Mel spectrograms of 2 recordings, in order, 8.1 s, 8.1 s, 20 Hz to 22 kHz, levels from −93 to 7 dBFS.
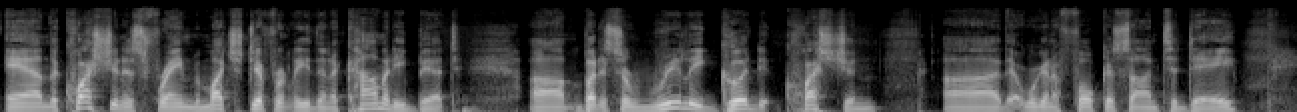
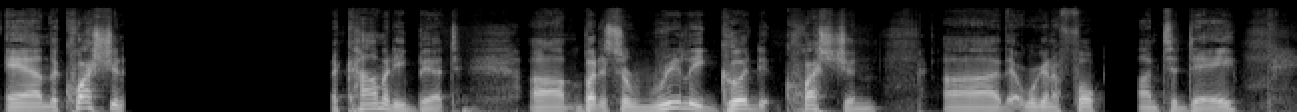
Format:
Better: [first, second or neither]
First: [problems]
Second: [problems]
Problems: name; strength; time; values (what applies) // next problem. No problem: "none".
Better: first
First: none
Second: audio cutting out; at 1 s for 1.5 s and at 7 s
